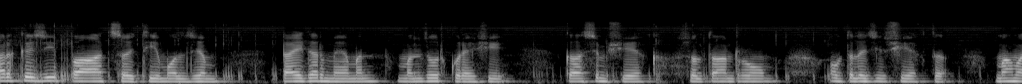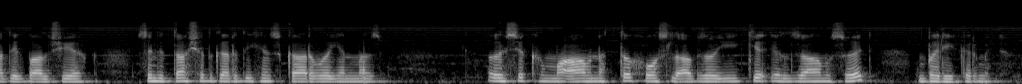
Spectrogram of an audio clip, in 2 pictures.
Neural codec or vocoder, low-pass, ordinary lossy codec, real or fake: none; none; none; real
